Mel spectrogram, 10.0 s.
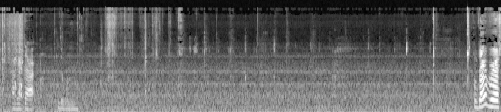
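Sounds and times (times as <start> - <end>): low steady rumble: 0.0 - 10.0
chewing breadstick: 2.0 - 9.5.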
